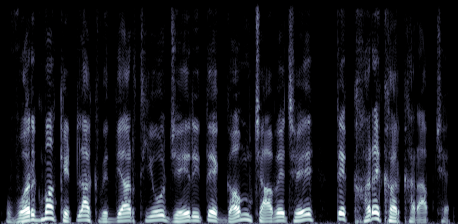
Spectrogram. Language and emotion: Gujarati, disgusted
